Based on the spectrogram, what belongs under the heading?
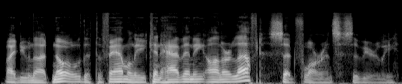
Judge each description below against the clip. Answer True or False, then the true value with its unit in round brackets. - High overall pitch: False (105 Hz)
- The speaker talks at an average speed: False (225 wpm)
